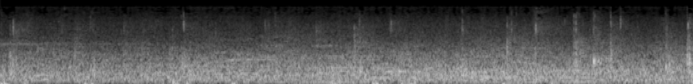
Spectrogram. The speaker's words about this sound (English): And there's a train pulling in on our track, or actually, there's a train leaving on our track.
